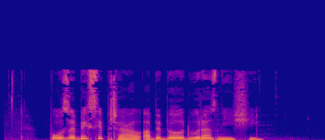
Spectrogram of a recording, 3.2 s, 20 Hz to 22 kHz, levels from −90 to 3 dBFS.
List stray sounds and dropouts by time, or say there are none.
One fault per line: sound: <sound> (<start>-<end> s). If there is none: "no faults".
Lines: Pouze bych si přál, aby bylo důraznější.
no faults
